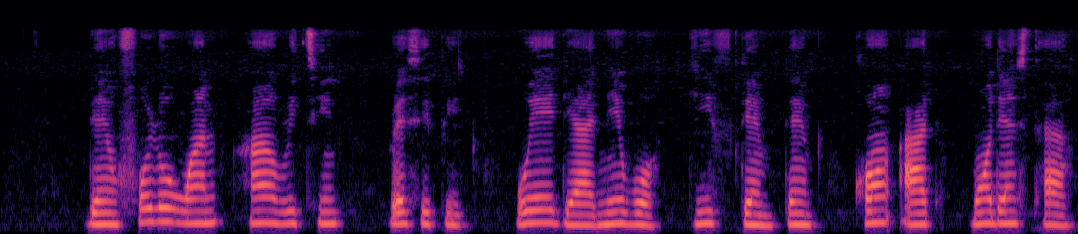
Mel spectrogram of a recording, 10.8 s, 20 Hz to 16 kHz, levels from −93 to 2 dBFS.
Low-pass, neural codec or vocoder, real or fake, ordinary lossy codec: 9.9 kHz; none; real; none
